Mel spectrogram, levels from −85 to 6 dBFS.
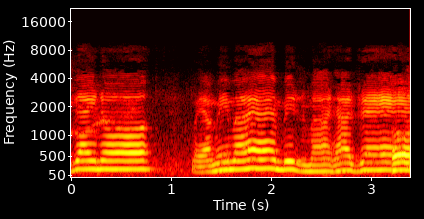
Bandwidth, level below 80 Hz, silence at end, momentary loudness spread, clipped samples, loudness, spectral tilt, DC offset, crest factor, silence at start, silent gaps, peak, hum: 8.6 kHz; -56 dBFS; 0 s; 8 LU; under 0.1%; -19 LUFS; -8.5 dB/octave; under 0.1%; 16 dB; 0 s; none; -4 dBFS; none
